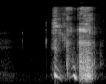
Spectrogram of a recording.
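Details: Person feeling run down and unwell, with some coughing and hoarse speech: a short intake of breath, then one sharp, high-pitched sneeze burst.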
